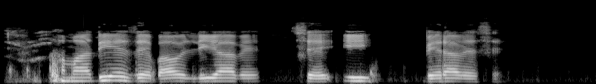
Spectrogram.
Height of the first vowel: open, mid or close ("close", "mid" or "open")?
mid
